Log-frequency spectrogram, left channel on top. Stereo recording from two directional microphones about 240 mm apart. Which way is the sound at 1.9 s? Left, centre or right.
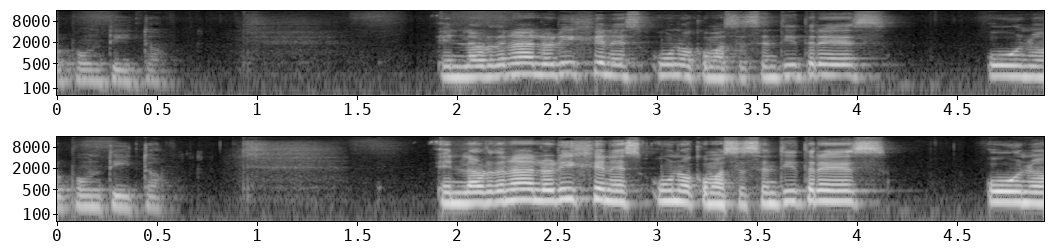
Right.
